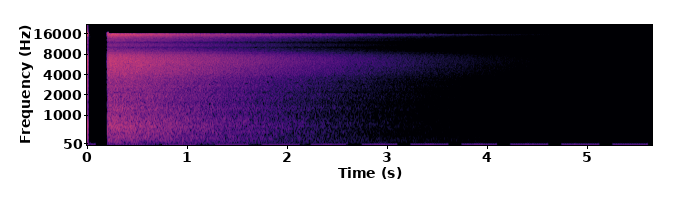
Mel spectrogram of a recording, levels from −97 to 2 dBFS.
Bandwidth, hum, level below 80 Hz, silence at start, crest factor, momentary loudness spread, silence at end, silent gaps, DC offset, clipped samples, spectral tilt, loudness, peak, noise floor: 16 kHz; none; -84 dBFS; 0.2 s; 34 dB; 24 LU; 3 s; none; under 0.1%; under 0.1%; 1.5 dB/octave; -32 LUFS; -6 dBFS; -81 dBFS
